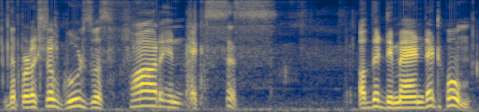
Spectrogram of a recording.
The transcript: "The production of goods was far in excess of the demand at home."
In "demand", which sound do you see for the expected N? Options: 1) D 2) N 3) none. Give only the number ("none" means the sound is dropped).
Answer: 2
